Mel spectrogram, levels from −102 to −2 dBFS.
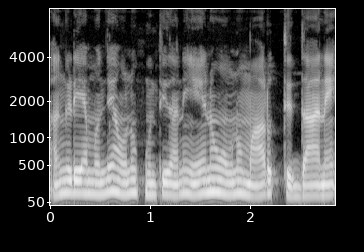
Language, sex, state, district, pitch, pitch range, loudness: Kannada, male, Karnataka, Mysore, 130 Hz, 120-140 Hz, -15 LUFS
